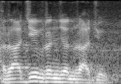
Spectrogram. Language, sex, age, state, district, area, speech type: Maithili, male, 45-60, Bihar, Saharsa, urban, spontaneous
